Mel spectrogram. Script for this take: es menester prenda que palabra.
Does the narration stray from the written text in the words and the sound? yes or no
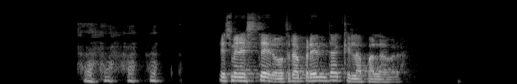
yes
